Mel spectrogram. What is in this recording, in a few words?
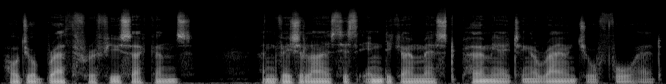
voiceover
